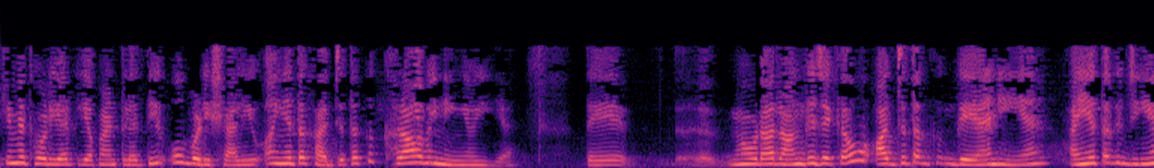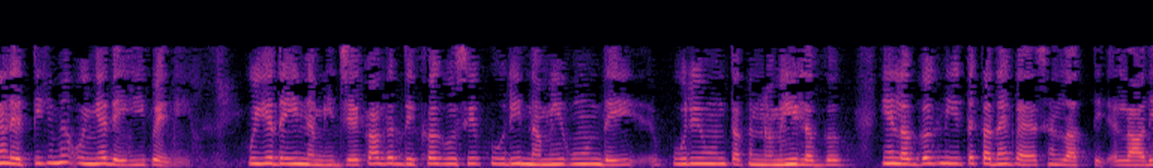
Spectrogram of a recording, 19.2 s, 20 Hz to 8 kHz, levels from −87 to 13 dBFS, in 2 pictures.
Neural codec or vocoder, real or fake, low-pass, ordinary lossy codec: codec, 16 kHz, 0.7 kbps, FocalCodec; fake; 7.2 kHz; MP3, 24 kbps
